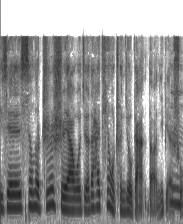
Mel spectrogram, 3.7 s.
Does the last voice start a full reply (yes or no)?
yes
